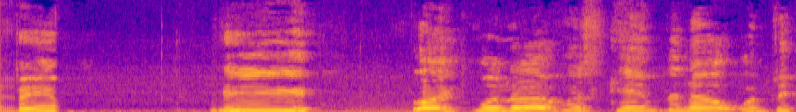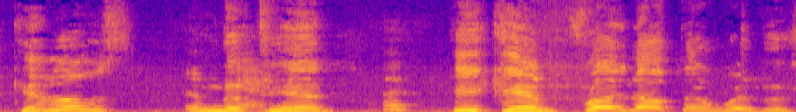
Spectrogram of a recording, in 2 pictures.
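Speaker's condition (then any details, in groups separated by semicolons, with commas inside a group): Cerebral palsy; from birth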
